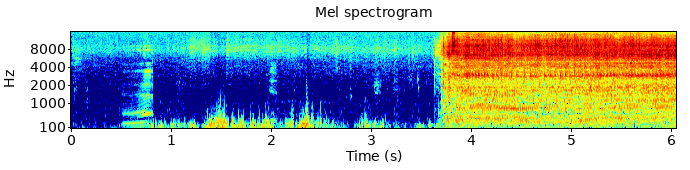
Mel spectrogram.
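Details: Old Ryobi RSV 3100e two-stroke leaf blower, both carb mixture screws seated then backed out two turns: after handling noise fires and holds steady raspy drone without clean rise. Rough running; mixture likely too rich.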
